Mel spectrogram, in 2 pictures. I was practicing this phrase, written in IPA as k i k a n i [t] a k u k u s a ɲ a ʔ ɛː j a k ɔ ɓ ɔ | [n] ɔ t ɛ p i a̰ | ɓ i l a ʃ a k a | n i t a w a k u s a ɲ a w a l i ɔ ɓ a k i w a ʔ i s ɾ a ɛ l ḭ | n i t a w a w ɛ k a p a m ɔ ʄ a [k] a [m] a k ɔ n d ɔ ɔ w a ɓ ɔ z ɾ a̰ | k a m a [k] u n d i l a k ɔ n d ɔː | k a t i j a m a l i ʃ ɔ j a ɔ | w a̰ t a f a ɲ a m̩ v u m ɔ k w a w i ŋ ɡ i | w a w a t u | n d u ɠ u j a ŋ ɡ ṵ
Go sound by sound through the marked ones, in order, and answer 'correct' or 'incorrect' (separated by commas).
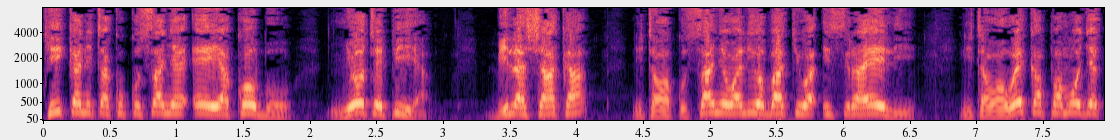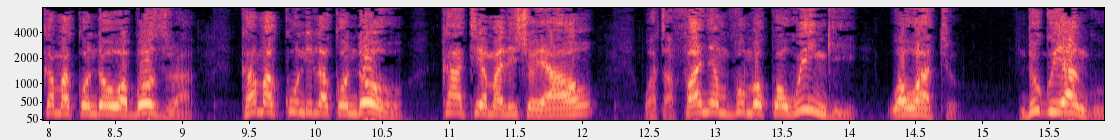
correct, incorrect, correct, correct, correct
